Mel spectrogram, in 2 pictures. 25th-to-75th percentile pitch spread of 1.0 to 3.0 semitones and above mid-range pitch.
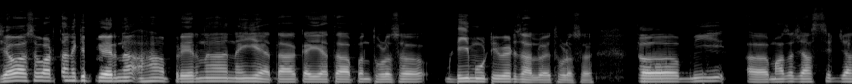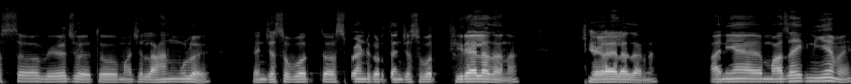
No: average, 2.7 semitones; low, 130 Hz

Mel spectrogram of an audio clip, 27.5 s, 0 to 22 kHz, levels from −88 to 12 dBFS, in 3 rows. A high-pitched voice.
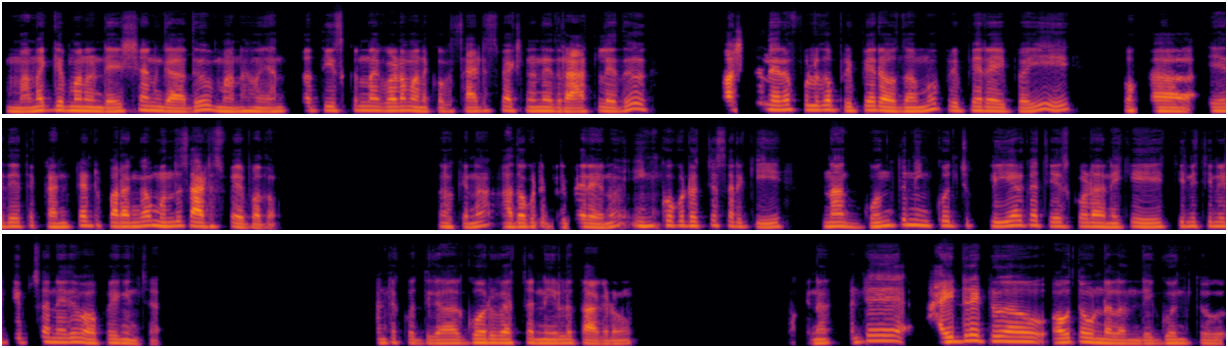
No: low, 135 Hz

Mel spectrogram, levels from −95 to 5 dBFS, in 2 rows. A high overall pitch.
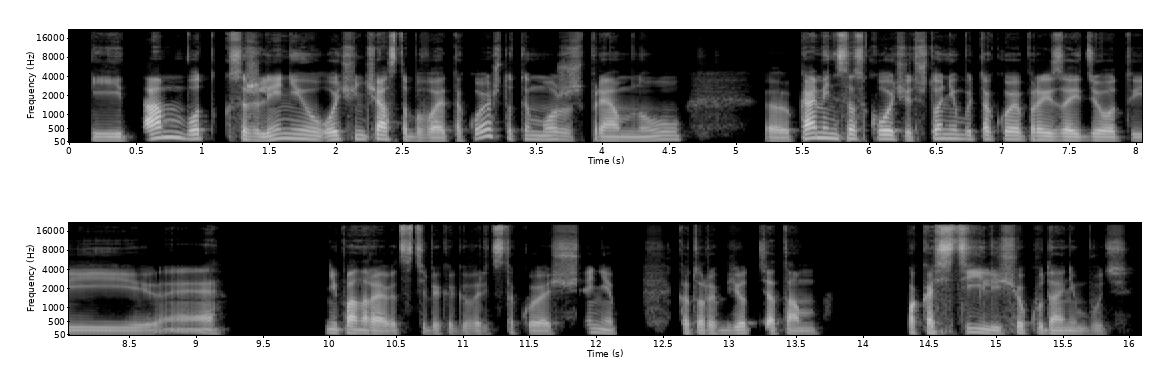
No: low, 115 Hz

